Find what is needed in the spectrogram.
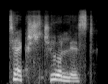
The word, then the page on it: textualist: Indian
